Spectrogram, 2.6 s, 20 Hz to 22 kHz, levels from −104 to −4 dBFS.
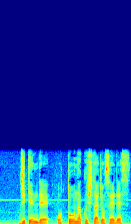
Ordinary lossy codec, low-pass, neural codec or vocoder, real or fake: none; 7.2 kHz; none; real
